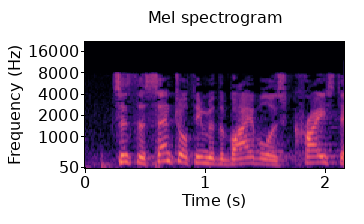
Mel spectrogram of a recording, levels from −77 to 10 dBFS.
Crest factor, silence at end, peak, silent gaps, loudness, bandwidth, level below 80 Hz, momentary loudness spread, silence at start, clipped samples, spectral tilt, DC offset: 18 dB; 0 s; -4 dBFS; none; -20 LUFS; 8.2 kHz; -52 dBFS; 3 LU; 0.15 s; under 0.1%; -4 dB/octave; under 0.1%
